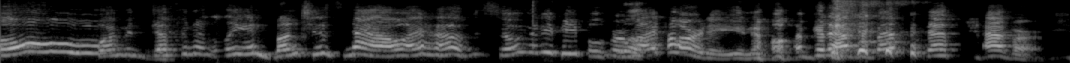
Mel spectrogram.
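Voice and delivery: very high, swooping giddy voice, drawn-out oh. Pitching a story idea, the speaker voices the grieving dad's thoughts: mock-giddy Ed Wynn voice. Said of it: "I don't know why I sound like Ed Wynn".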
